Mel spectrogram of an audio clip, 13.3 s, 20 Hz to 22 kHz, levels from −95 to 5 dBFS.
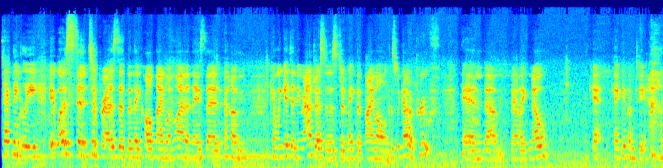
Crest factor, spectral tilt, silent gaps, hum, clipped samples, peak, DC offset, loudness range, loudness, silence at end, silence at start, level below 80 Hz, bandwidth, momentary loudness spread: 16 dB; -2.5 dB/octave; none; none; under 0.1%; -2 dBFS; under 0.1%; 4 LU; -16 LUFS; 0 s; 0 s; -38 dBFS; 19 kHz; 11 LU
